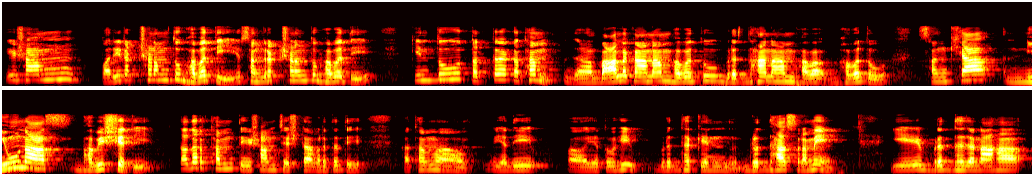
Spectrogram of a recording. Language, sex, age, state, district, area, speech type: Sanskrit, male, 18-30, Odisha, Puri, rural, spontaneous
